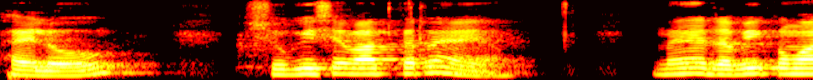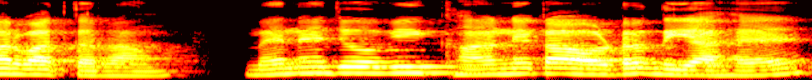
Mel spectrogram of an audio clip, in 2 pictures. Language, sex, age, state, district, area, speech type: Hindi, male, 45-60, Rajasthan, Karauli, rural, spontaneous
